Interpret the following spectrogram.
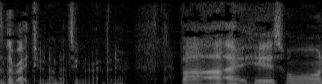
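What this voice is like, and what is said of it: Usual voice. Nothing is said of it.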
